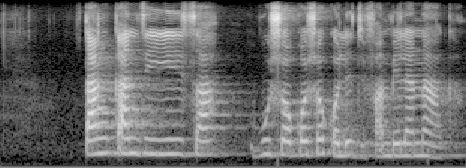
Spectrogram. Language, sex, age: Tsonga, female, 20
